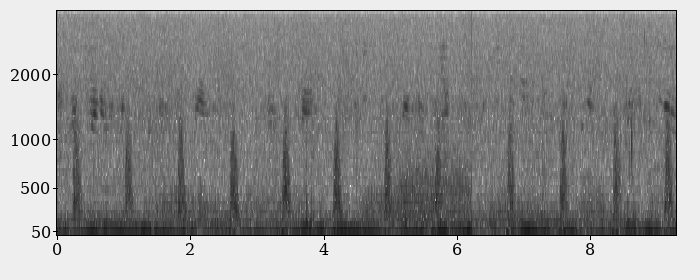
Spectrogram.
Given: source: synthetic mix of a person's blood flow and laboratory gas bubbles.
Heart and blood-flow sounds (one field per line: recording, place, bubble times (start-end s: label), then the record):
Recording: Doppler ultrasound of blood flow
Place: subclavian vein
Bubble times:
8.56-8.66 s: bubbles
From the record:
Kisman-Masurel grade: 112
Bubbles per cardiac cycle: 1 to 2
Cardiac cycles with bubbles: 1 to 10%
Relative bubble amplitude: moderate (0.250 to 0.450)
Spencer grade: 1 (occasional bubble signal discernible with the cardiac motion signal, with majority of cardiac periods free of bubbles)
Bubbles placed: anywhere in the cardiac cycle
